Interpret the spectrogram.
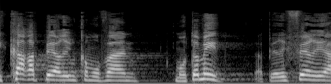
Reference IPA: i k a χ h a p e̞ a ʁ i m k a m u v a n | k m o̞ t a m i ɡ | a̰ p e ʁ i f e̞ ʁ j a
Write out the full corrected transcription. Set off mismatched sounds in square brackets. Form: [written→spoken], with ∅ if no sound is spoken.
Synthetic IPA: i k a [χ→ʁ] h a p e̞ a ʁ i m k a m u v a n | k m o̞ t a m i [ɡ→d] | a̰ p e ʁ i f e̞ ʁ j a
